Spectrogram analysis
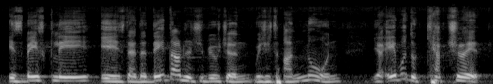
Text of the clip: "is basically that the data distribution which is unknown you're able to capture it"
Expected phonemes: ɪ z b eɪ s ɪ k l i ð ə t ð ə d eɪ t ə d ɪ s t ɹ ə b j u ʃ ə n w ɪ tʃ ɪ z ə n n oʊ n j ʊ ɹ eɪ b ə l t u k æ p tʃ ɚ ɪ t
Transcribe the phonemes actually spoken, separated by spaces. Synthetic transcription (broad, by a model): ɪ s b eɪ s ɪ k l i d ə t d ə d eɪ t ə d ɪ t ɹ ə b j u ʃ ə n w ɪ tʃ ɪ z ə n n oʊ n j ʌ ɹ eɪ b ə l t u k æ p tʃ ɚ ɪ t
